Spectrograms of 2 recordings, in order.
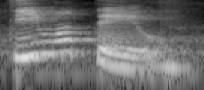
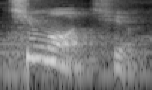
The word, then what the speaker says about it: Timóteo: Não chama Timoteu. Aqui você pronuncia Timóteo.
